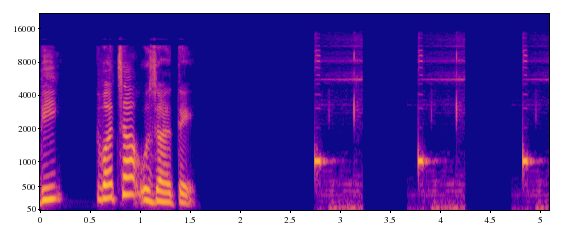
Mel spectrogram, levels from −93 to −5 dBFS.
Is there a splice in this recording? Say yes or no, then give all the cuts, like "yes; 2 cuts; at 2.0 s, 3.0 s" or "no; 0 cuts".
yes; 1 cut; at 2.5 s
